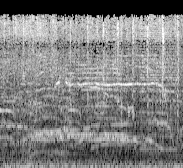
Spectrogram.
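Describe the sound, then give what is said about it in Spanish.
An outdoor crowd of residents in Rostov, Russia, keeps up a steady roar of cheering and raised voices, with scattered clapping, as the Wagner leader leaves the city at night. The noisy, busy street hubbub fills the whole moment without pause. “el propio Prigozhin abandonaba Rostov en medio de los aplausos de algunos vecinos de esa ciudad”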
